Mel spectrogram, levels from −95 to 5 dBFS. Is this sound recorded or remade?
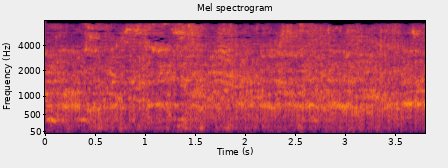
remade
